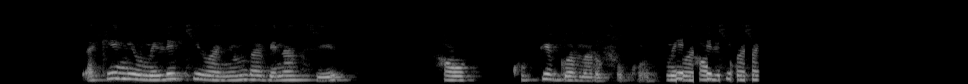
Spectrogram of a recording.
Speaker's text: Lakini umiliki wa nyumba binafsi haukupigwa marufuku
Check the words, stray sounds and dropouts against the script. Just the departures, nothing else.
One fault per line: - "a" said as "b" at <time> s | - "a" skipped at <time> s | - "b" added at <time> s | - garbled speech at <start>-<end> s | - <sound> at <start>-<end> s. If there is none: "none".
- garbled speech at 6.7-7.6 s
